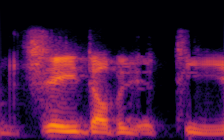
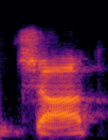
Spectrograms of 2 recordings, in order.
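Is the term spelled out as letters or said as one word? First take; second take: letters; one word. First: It is spelled out as three separate letters. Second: It is said as one short word, jot. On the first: "something called a J W T" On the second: "people pronounce it as a J O T"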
